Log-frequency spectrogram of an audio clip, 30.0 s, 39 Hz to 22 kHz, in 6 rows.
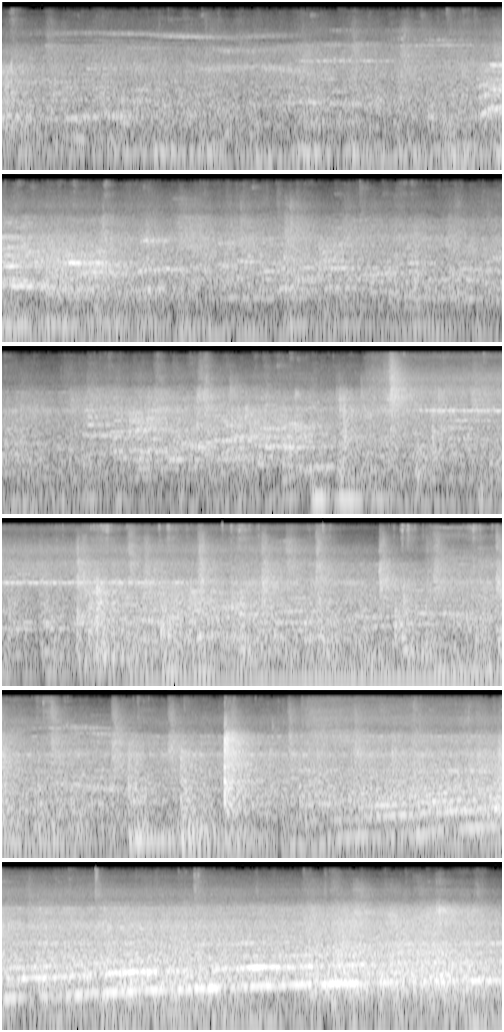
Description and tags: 30-sec binaural field recording, recorded in late 2012 in London, using Soundman OKM II microphone.
This recording comes from the 'scene classification' public development dataset.
Research citation: Dimitrios Giannoulis, Emmanouil Benetos, Dan Stowell, Mathias Rossignol, Mathieu Lagrange and Mark D. Plumbley, 'Detection and Classification of Acoustic Scenes and Events: An IEEE AASP Challenge', In: Proceedings of the Workshop on Applications of Signal Processing to Audio and Acoustics (WASPAA), October 20-23, 2013, New Paltz, NY, USA. 4 Pages.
